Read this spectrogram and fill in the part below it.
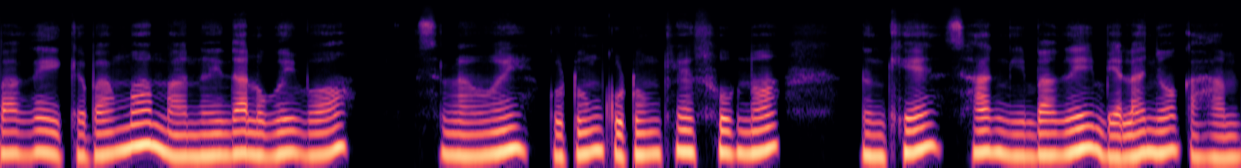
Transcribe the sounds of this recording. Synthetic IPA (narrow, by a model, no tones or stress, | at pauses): baɡɯjkɯbaŋmamanɯjdalɔɡɯjbɔ | sɯlawɯjkutuŋkuʈuŋkʰesup̚nɔ | dɯŋkʰesak̚ŋibaɡɯjbelaɲɔkaɦam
